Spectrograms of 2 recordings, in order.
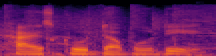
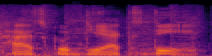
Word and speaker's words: High School DxD: nature of the anime it makes sense to call it High School Double D but many just call it High School DxD I personally go with high school DD as it has just less syllables and another thing I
